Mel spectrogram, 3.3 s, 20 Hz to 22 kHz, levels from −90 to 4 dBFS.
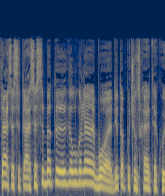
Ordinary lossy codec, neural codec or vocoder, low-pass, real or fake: MP3, 64 kbps; none; 10.8 kHz; real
